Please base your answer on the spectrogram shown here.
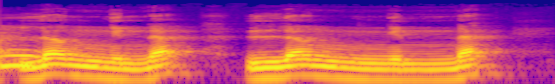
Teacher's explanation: So we actually get N, the NG sound and then another N.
